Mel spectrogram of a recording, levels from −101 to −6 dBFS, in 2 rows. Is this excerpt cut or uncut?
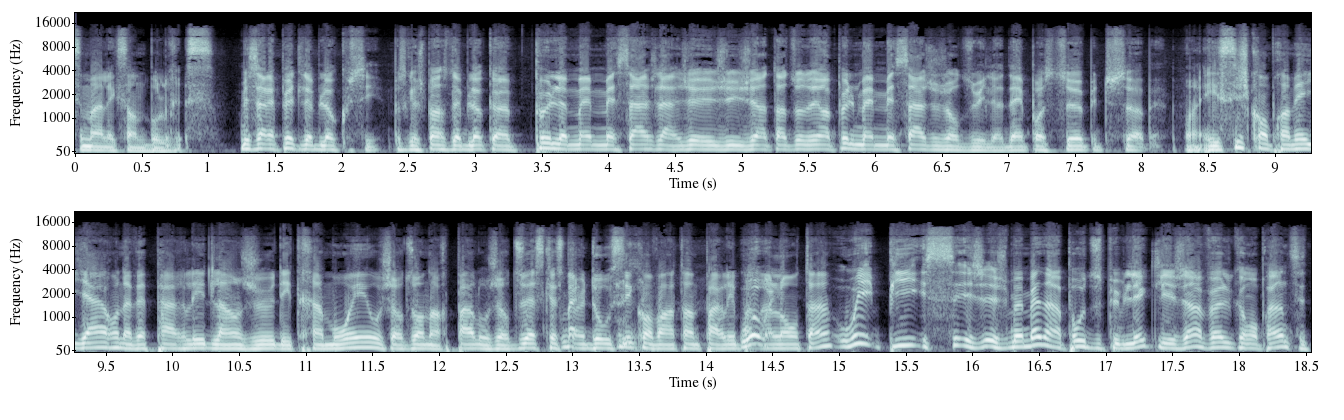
uncut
